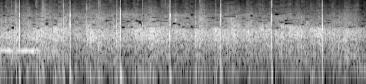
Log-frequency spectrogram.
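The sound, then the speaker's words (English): A church audience claps together for the dads on Father's Day in a steady, sustained round of applause, a dense wash of many hands at moderate volume, with no voices rising above it. “Can we give the dads a round of applause?”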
